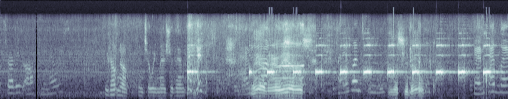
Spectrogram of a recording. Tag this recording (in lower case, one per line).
speech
